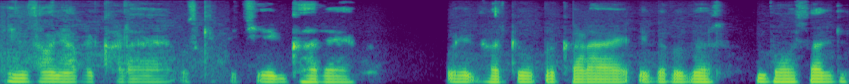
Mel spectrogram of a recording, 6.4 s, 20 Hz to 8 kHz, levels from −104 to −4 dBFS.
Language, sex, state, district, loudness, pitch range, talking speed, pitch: Hindi, male, Uttarakhand, Uttarkashi, -24 LUFS, 105-110 Hz, 205 wpm, 110 Hz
